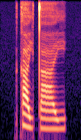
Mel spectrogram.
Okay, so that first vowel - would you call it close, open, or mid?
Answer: open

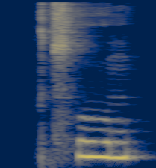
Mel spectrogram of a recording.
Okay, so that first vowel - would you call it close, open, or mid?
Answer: close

